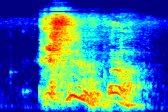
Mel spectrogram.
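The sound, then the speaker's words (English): A loud sneeze bursts out in two quick back-to-back blasts, breathy and forceful, then cuts off into quiet. “Hold on, I sneeze.”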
